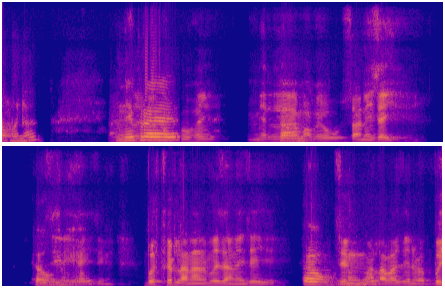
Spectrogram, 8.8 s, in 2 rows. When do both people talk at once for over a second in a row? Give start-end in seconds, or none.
none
